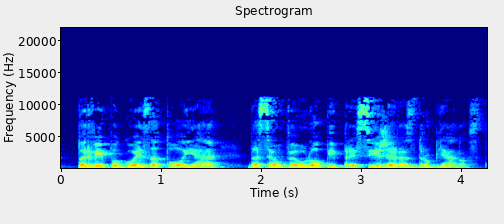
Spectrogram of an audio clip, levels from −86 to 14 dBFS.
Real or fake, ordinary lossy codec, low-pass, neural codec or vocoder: fake; MP3, 48 kbps; 19.8 kHz; vocoder, 48 kHz, 128 mel bands, Vocos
